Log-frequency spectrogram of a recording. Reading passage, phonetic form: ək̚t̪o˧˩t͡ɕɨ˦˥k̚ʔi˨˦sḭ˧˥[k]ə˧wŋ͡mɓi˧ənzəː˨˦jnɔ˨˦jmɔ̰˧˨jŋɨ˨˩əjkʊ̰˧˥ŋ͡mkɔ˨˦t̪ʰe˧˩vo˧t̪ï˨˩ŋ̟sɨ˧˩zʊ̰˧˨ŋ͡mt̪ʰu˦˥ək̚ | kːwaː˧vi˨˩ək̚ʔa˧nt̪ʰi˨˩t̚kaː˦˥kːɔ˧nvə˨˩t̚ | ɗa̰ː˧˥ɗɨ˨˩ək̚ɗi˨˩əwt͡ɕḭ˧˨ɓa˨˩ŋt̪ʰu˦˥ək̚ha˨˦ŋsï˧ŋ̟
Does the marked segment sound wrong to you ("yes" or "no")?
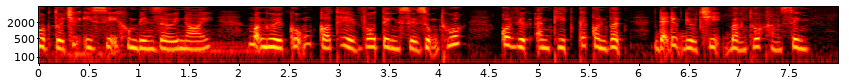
yes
